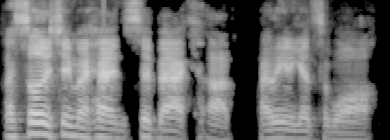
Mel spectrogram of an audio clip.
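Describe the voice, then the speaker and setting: A man reading a visual novel aloud as a gaming YouTuber, with casual, quick reactions and asides. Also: medium pitch, lively intonation, a bit bright, no room sound.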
